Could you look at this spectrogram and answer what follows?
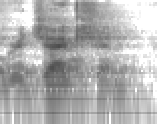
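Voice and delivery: ordinary talk, nothing marked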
